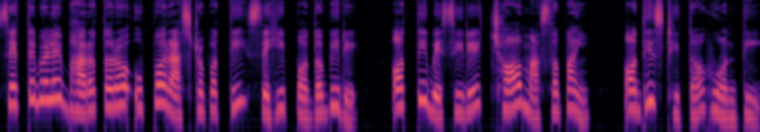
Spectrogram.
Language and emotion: Odia, neutral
